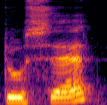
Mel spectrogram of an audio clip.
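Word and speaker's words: Doucet: 75 still going on Michael duet I believe is how you say d Set uh kind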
